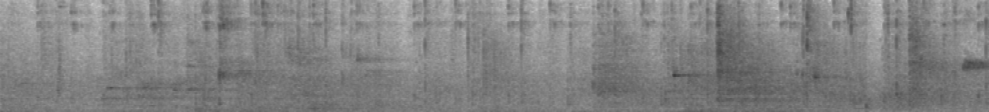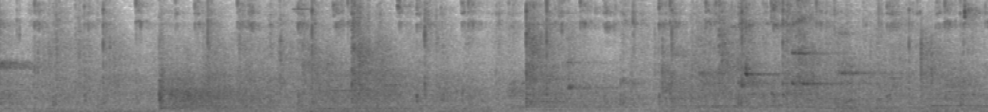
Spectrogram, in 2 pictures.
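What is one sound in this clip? Shoes squeak sharply on the floor.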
